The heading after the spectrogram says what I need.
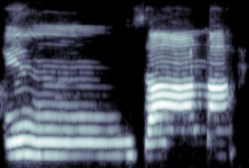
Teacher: karena ada huruf nun sukun bertemu dengan huruf sin. Nah, jadi membacanya samar. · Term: bacaan ikhfa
